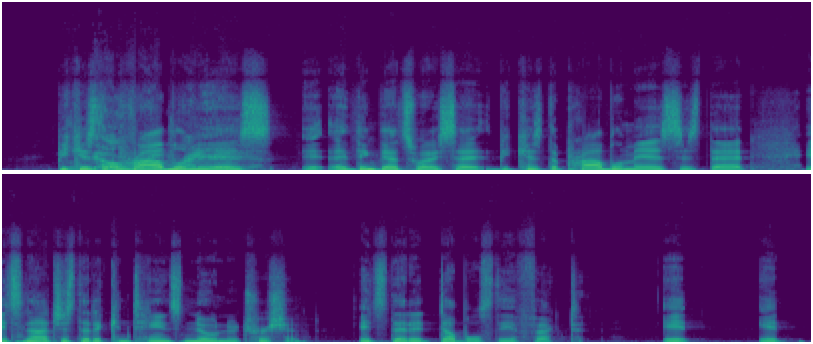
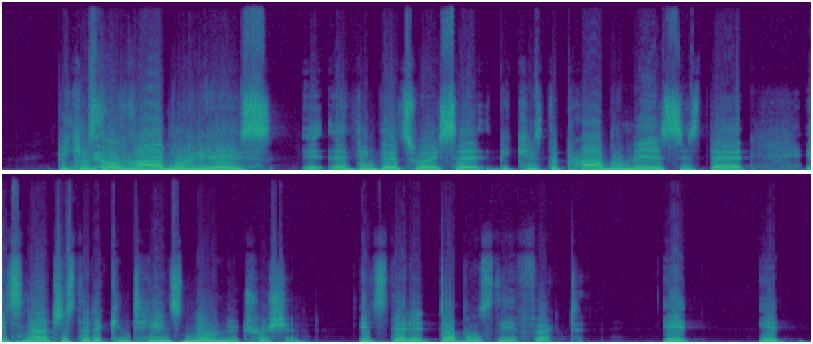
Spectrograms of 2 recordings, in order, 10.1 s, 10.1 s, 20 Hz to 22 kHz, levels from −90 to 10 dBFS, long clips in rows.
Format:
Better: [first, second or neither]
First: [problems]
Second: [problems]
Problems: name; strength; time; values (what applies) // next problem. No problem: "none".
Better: first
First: none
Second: distortion; heavy; 17% of the sound clipped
